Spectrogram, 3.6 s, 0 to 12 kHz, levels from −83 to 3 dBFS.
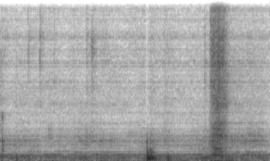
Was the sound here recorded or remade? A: remade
